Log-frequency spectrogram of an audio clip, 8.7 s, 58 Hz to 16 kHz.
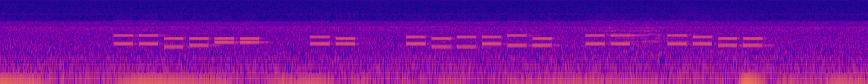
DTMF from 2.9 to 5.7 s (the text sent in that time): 87 812864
